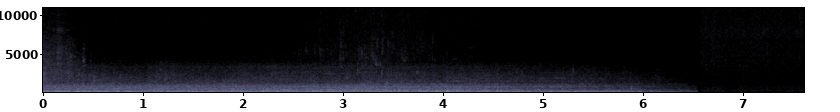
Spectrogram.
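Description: Water churns with a low, muffled rumble underwater.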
